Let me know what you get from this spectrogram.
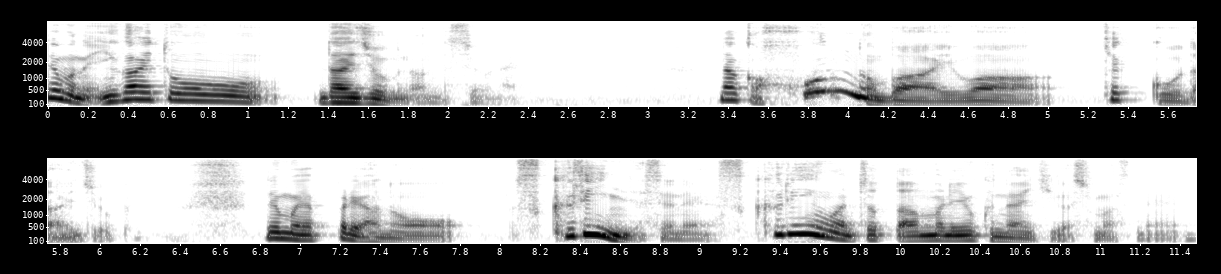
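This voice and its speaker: Big swings in loudness mark this man's relaxed tone as he speaks at a moderate pace on a very clean recording with a silent background. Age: 40s. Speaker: podcast host for Japanese learners. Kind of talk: casual bedtime monologue.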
